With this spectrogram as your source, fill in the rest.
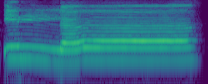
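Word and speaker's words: إلا: So how long would we prolong that for? 2 seconds. 2 seconds, perfect. So illa, Illa.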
